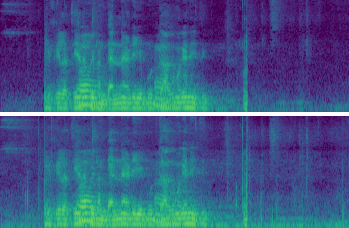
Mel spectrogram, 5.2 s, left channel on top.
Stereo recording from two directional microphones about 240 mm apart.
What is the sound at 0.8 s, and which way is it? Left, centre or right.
A man's voice, left.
